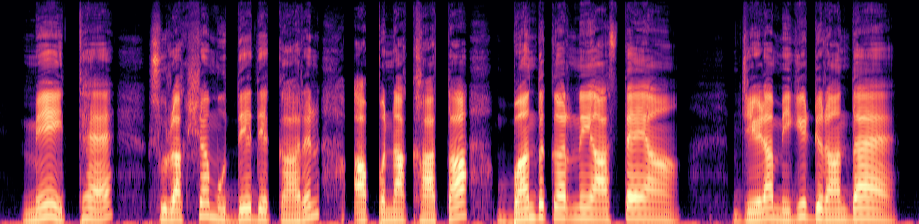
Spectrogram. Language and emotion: Dogri, fearful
